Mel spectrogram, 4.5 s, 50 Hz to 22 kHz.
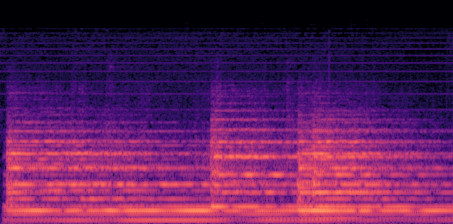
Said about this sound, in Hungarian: Francia katedrálisok harangjainak szimfóniája szerdán 18 óra 50 perckor. A Notre-Dame-i tűzvész harmadnapján Franciaország összes katedrálisának a harangjait szerdán este együtt szólaltatják meg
